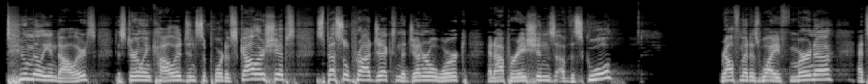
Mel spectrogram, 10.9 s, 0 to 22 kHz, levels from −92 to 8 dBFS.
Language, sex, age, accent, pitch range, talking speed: English, male, 20-39, American, 150-185 Hz, 140 wpm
